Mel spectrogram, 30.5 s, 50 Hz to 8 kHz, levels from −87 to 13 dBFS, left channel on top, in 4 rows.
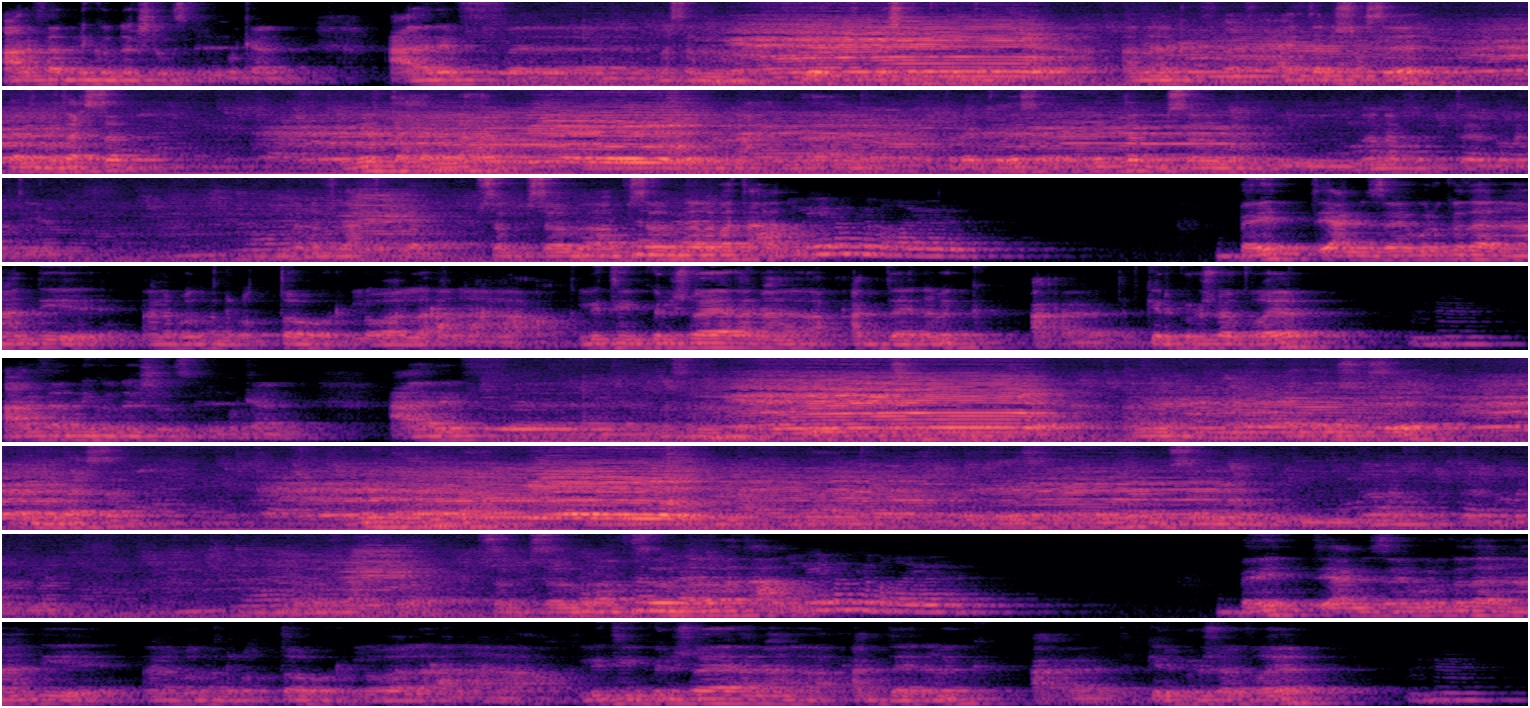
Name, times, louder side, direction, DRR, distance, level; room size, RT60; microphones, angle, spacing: voice 1, 0.0-7.1 7.7-8.3 9.3-10.2 10.5-15.6 16.6-19.2 21.3-27.7 28.0-29.5, left 3 dB, 85° left, 3 dB, 0.4 m, -30 dB
sound 1, 2.4-14.1 14.4-15.3 16.0-17.7 18.8-18.9, right 1 dB, 5° right, 0.4 m, -26 dB
voice 2, 16.4-17.3 18.1-20.1 29.9-30.3, left 1 dB, 55° right, -7 dB, 0.6 m, -32 dB
3.6 x 2.0 x 2.4 m, 0.83 s
head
